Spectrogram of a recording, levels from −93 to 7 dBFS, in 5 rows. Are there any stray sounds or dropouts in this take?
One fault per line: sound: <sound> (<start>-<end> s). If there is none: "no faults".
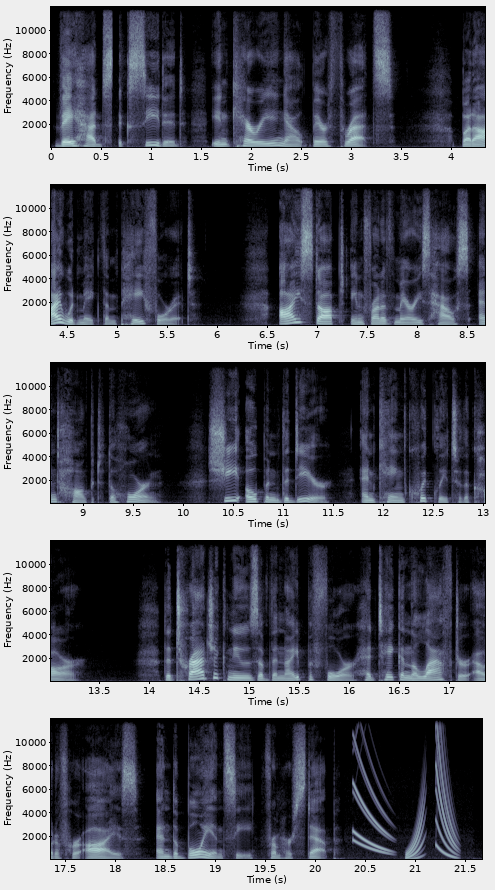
sound: dropout (0.6-0.7 s)
sound: chirp (20.4-21.5 s)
